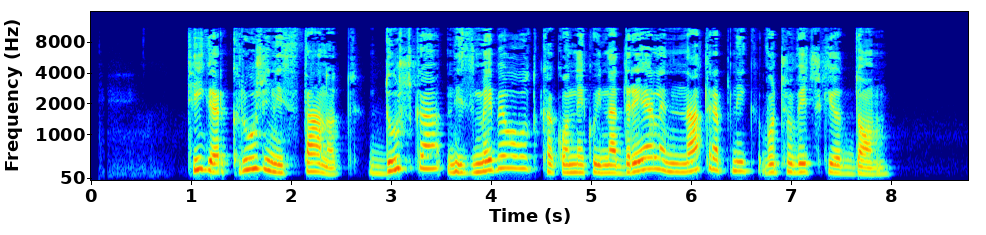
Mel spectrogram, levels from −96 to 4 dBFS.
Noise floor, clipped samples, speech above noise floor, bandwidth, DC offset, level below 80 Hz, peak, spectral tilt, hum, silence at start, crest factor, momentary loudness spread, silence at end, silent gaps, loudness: -82 dBFS; under 0.1%; 59 dB; 11.5 kHz; under 0.1%; -72 dBFS; -6 dBFS; -5 dB/octave; none; 0.95 s; 18 dB; 8 LU; 0.8 s; none; -23 LUFS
